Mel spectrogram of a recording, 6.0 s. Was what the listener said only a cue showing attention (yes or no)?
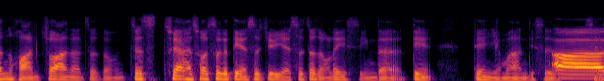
no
